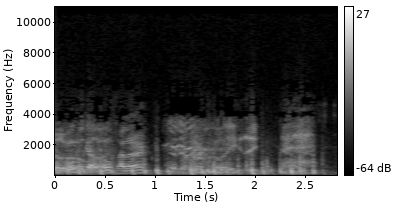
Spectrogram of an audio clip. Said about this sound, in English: Early the next morning in Red Rock Canyon near Clemens and Buena Vista, the Lone Ranger and Tonto pulled their horses to a halt.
